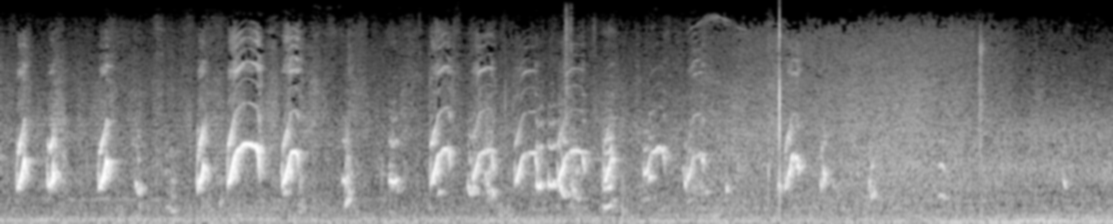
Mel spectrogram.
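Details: Fifteen-day-old German shepherd puppies, ATS line, give a run of high squeaky whines and yelps, arched notes falling in pitch, quick at first then spacing out and fading after eight seconds into a faint hiss.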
